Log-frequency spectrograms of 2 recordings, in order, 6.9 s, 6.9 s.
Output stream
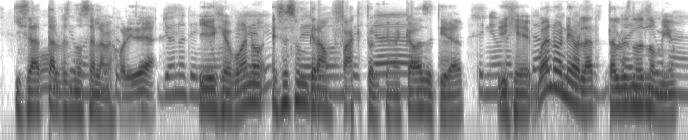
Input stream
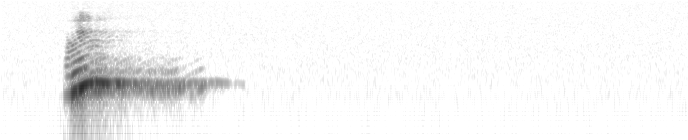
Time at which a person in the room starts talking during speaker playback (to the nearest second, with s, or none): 1 s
